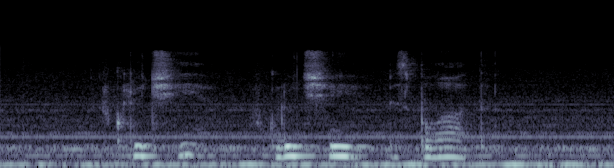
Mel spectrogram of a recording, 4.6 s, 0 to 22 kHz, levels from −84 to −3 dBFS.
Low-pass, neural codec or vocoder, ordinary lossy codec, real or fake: 7.2 kHz; none; none; real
